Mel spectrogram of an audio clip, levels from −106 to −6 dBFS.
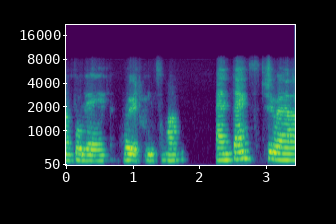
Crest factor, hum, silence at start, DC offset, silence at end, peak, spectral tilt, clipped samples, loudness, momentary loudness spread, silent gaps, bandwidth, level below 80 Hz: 16 dB; none; 0 s; under 0.1%; 0 s; -6 dBFS; -7 dB/octave; under 0.1%; -23 LUFS; 10 LU; none; 8 kHz; -78 dBFS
